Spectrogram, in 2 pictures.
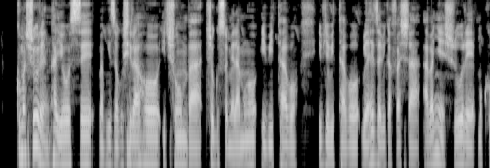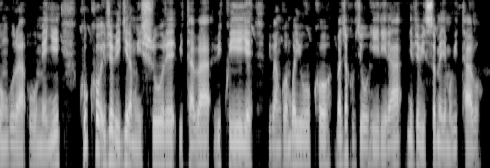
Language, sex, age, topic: Rundi, male, 50+, education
